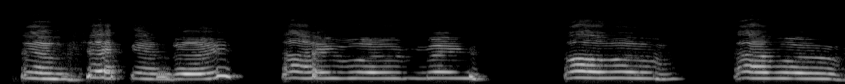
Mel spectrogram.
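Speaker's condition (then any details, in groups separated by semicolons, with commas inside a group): Traumatic brain injury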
